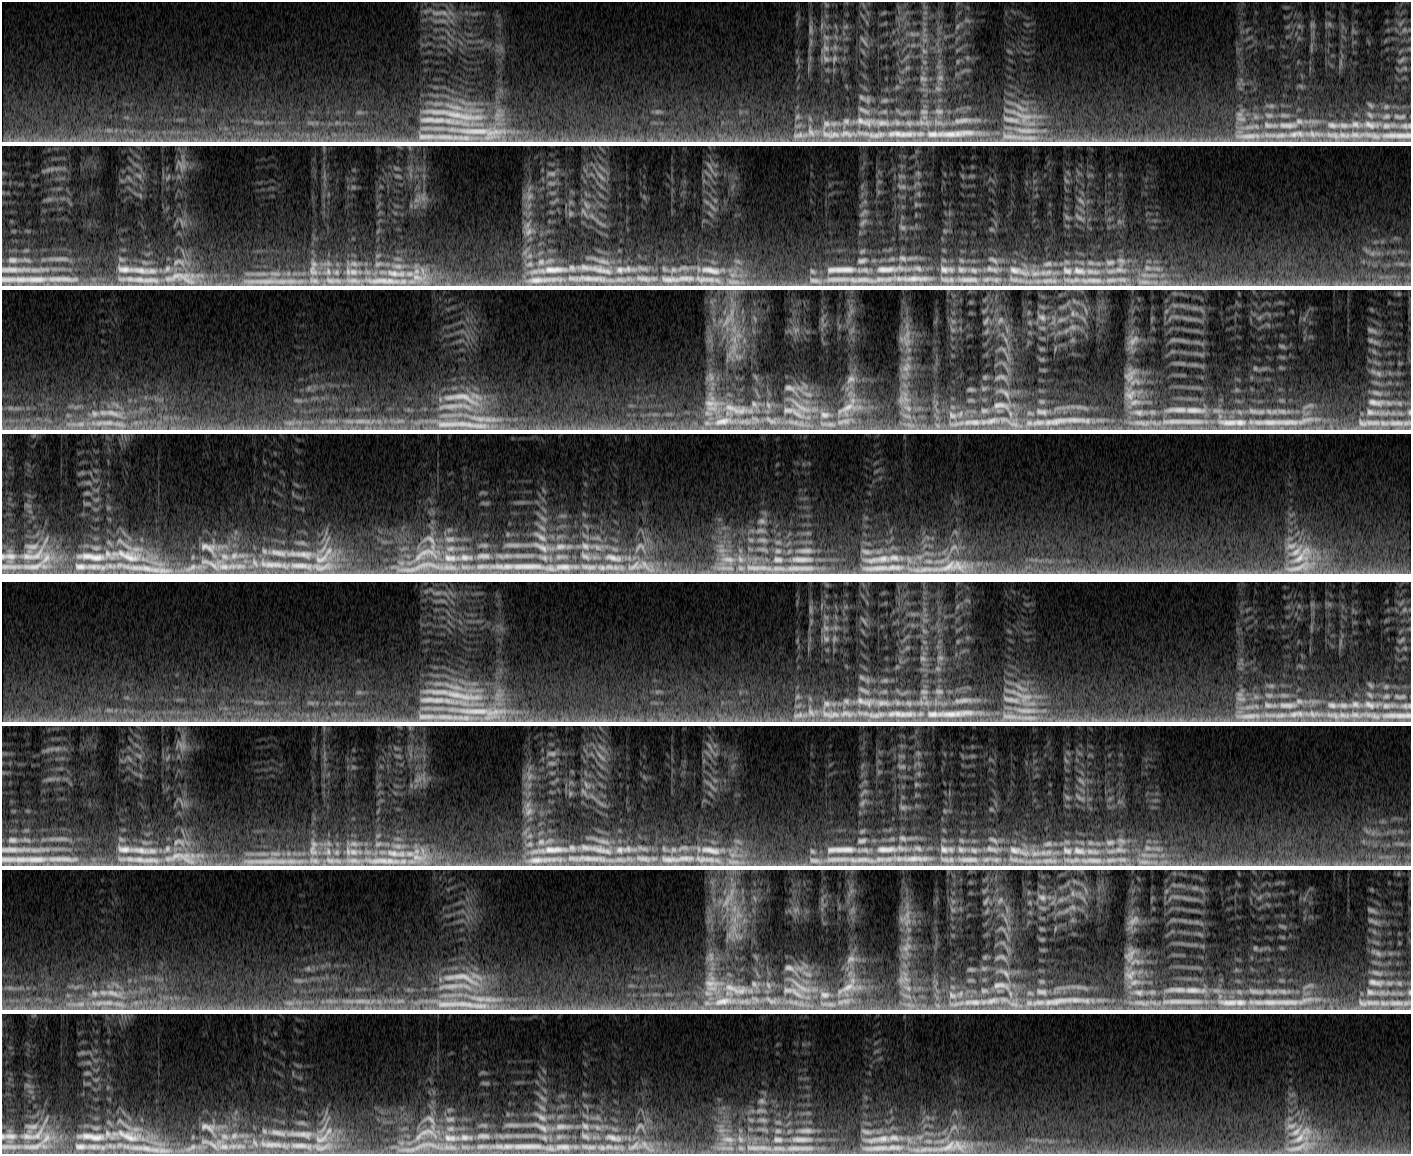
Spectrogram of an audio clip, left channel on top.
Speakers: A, on the right; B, on the left.
A: ସେଇ ଗଛ ସକାଶେ କାଟିକି ସଜାଡି ଦେ ଡ
B: ହଁ ମା
A: <unintelligible>
B: ମ ଟିକେ ଟିକେ ପବନ ହେଲା ମାନେ ହଁ। କାରଣ କଣ କହିଲ ଟିକେ ଟିକେ ପବନ ହେଲା ମାନେ ତ ଇଏ ହଉଚି ନା ଉଁ
A: ହୁଁ
B: ଗଛ ପତ୍ର ଭାଙ୍ଗି ଯାଉଛି
A: ହଁ
B: ଆମର ଏଇଠି ଗୋଟେ ପୁଲଖୁଣ୍ଡି ବି ଉପୁଡି ଯାଇଥିଲା। କିନ୍ତୁ ଭାଗ୍ୟ ଭଲ ଆମେ ଏକ୍ସପେକ୍ଟ କରିନଥିଲୁ ଆସିବ ବୋଲି ଘଣ୍ଟେ ଦେଢ଼ ଘଣ୍ଟାରେ ଆସିଲା ହେରି।
A: ଯାହା ହଉ ଟାଉନ ଏରିଆରେ <inaudible> ସେକଥା
B: କଣ କରିବ ଆଉ
A: ହୁଏନି। ଗାଁ ମାନଙ୍କରେ ଟିକେ ଲେଟ ହଉଚି
B: ହଁ
A: ଆଉ ଗାଁ ମାନଙ୍କରେ। ଟିକେ ଲେଟ୍ ହଉଛି
B: ଲେଟେ ହବ କିନ୍ତୁ ଆ ଆ ଆକ୍ଚୁଆଲି କଣ କହିଲ ଆଜ କାଲି ଆଉ ଟିକେ ଉନ୍ନତ ହେଇଲାଣି କି ଗାଁ ମାନଙ୍କରେ ଏତେ ଆଉ ଲେଟ୍ ହଉନି। କିନ୍ତୁ କୋଉଠି
A: ନାଇଁ
B: କଉଠି ଟିକେ ଲେଟ୍ ହେଯାଉଥିବ
A: ହଁ ହଁ
B: ନହେଲେ
A: ହଁ
B: ଆଗ ଅପେକ୍ଷାେ ଆଡଭାନ୍ସ କାମ ହେଇଯାଉଛି ନା।
A: ହଁ
B: ଆଉ ଏତେ
A: ହଁ
B: କଣ ଆଗ ଭଳିଆ ଇଏ ହଉଛି ହଉନି ନା।
A: ନାଇଁ
B: ଆଉ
